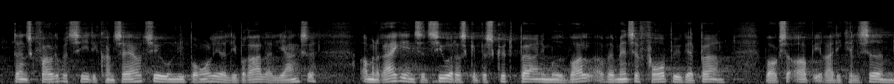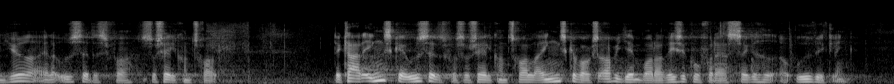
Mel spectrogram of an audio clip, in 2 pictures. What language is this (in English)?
Danish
